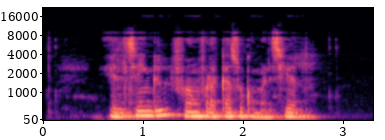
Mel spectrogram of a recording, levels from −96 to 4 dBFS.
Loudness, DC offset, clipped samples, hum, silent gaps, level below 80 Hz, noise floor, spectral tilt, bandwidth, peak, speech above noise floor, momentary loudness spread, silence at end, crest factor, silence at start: -14 LUFS; under 0.1%; under 0.1%; none; none; -52 dBFS; -58 dBFS; -5.5 dB/octave; 9.4 kHz; -2 dBFS; 46 dB; 10 LU; 0.55 s; 12 dB; 0.65 s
